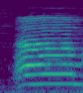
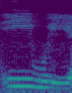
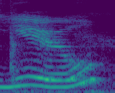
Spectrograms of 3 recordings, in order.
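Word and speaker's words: ewe: so it's not raining yet okay okay so um we've got two more questions match the words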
